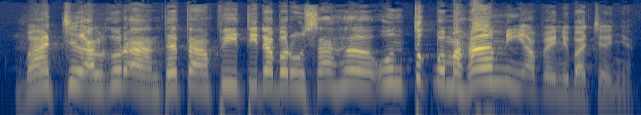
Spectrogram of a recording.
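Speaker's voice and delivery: high, loud declamation; full-force preaching. Real, not acted. Preacher listing who abandons the Quran, full-force preaching. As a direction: pitch it up and proclaim every word.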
